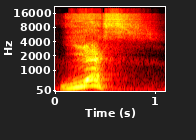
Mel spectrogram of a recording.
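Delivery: usual speaking voice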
